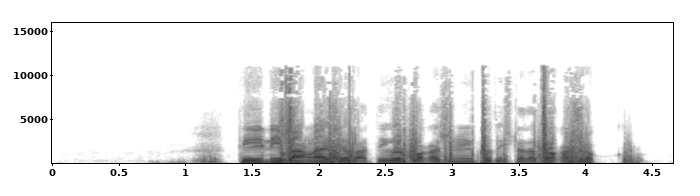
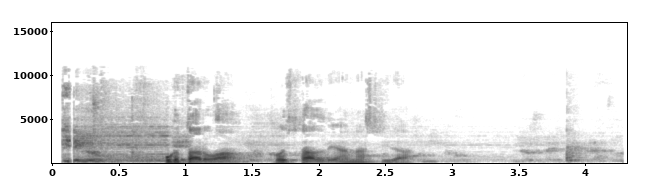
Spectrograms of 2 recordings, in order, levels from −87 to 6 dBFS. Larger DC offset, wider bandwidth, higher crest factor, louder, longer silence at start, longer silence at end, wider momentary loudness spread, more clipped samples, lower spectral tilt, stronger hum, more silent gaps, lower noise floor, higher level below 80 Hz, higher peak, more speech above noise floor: neither; about the same, 11.5 kHz vs 11 kHz; second, 16 dB vs 24 dB; first, -19 LUFS vs -23 LUFS; first, 1.1 s vs 0.05 s; about the same, 0.25 s vs 0.2 s; second, 19 LU vs 22 LU; neither; about the same, -5.5 dB/octave vs -5.5 dB/octave; neither; neither; first, -75 dBFS vs -56 dBFS; first, -44 dBFS vs -58 dBFS; about the same, -4 dBFS vs -2 dBFS; first, 57 dB vs 33 dB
